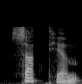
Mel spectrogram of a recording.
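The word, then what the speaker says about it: satyam: theas adore the true satum alone this satum consists of three syllables one syllable is sa another T the third yam the first and last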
